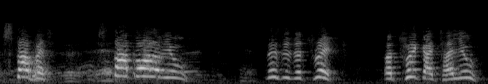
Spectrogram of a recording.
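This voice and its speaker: Very high-pitched blustering radio villain. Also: male voice, measured pace, full character voice. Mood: panicked bluster. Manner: agitated, forceful, declamatory. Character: cornered, blustering villain, a desperate accused killer. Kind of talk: 1940s radio acting. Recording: dull old 1940s radio recording.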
